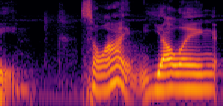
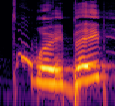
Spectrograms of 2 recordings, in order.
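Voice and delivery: smooth B; 7 semitones higher than usual. Retold or imitated. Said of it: "he was like".

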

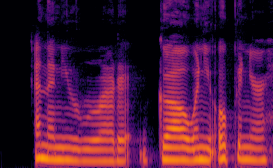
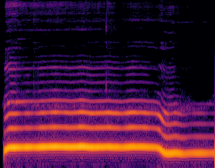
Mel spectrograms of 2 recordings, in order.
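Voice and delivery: high ooh; 12 semitones higher, 6 dB louder than usual. Pretend. Vocal play mirroring.

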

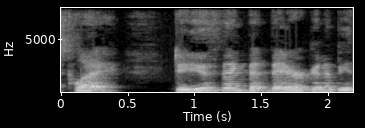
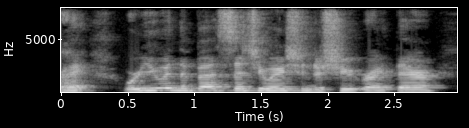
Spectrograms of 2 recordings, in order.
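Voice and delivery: upbeat question pitched higher; positive inflection; 5 semitones higher than usual. Retold or imitated. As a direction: ask it with a smile in the voice. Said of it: "You have, like, a positive inflection".

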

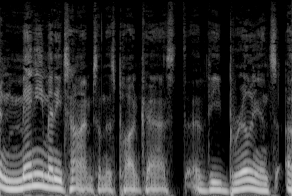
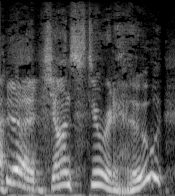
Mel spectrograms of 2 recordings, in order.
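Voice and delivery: slow, laughing, mock-dismissive question; amused slow who, with a laugh; 6 semitones higher, 3 dB louder, much slower than usual. Real, not acted. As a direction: laugh it off as if Mill were nobody.

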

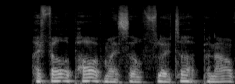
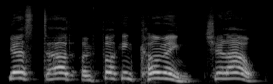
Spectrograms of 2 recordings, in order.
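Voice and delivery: very high, irritated call back; exasperated teenager; 13 semitones higher than usual. A narrator's reading. Daughter answers her nagging dad, exasperated. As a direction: yell back at Dad from another room.

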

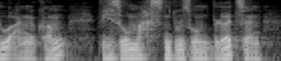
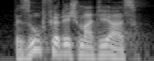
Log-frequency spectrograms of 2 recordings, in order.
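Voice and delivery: called out loudly and higher; 7 semitones higher, 5 dB louder than usual. Acted. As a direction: announce the visitor up the hall. Someone announces visitor loudly.

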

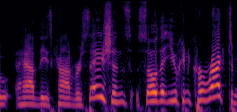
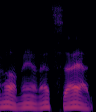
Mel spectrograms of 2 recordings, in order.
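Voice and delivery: low, quiet pity; 12 semitones lower, 15 dB quieter than usual. Retold or imitated. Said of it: "He's like".

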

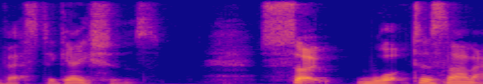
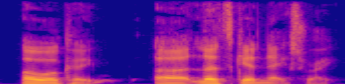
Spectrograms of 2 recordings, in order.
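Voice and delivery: much louder put-on doctor voice; breezy GP ordering an x-ray straight away; deep-voiced GP; 11 dB louder than usual. GP quickly sending knee patient for x-ray, hammed-up deep doctor voice. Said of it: "Mister Deep Voice G P".

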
